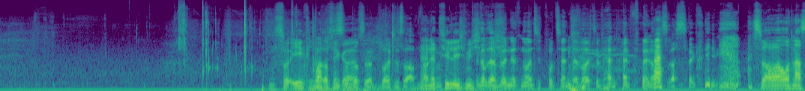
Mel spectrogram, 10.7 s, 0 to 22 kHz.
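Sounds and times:
low steady hum: 0.0s - 10.7s
person biting and chewing an apple: 0.5s - 4.3s
speech: 3.6s - 10.7s
laughter: 7.5s - 10.6s.

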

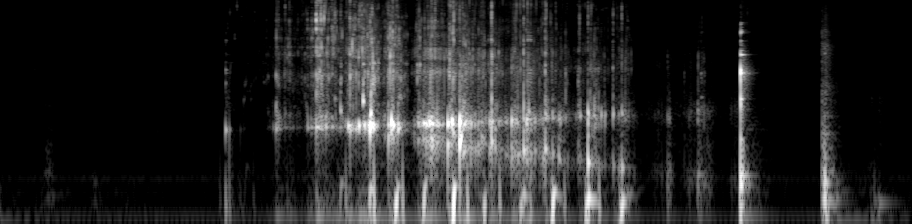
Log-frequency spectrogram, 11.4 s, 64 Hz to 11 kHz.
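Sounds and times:
Belgian beer glugging and splashing into a glass: 2.8s - 7.9s.

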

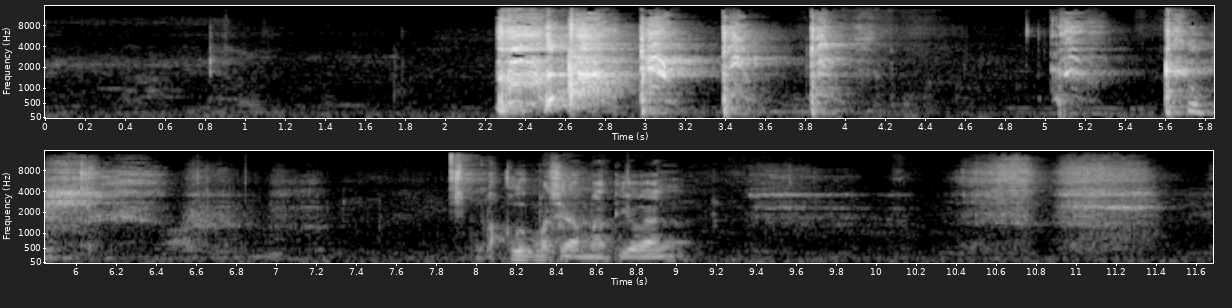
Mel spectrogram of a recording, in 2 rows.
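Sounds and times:
harsh rapid coughing: 2.3s - 4.2s, 5.0s - 6.2s
speech: 5.7s - 6.1s, 8.2s - 9.2s.

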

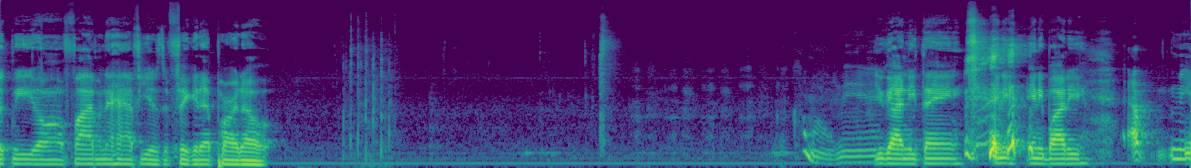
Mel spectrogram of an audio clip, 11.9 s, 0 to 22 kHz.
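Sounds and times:
speech: 0.0s - 2.8s, 8.8s - 11.9s
steady low electrical hum: 0.0s - 11.9s
dog panting: 6.0s - 9.4s
dog whimpering: 7.7s - 8.8s
laughter: 9.6s - 10.6s.

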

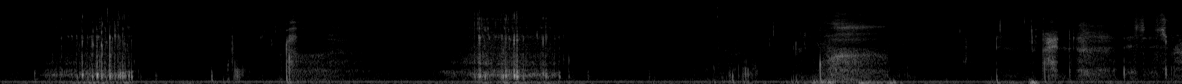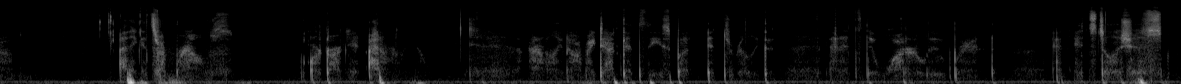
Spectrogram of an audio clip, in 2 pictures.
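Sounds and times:
steady low electrical hum: 0.0s - 23.6s
person gulping and swallowing sparkling water: 0.4s - 1.4s, 2.1s - 3.0s, 4.6s - 5.7s.

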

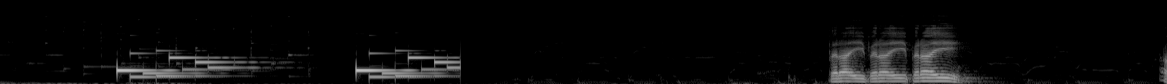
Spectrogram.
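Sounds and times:
mobile phone ringtone signalling an incoming call: 1.2s - 3.0s, 3.6s - 4.7s
speech: 8.3s - 9.8s.

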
